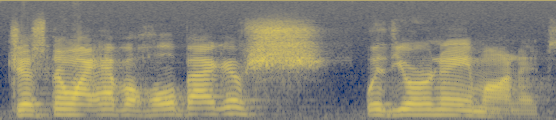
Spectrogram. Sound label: shush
